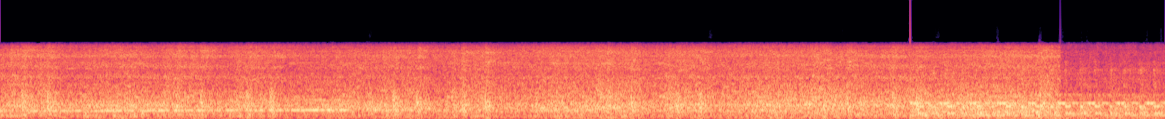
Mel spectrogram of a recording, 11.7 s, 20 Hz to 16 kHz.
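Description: Seibu 101-series electric commuter train moving along a station platform, its traction motors humming on a slightly rising tone that fades out a few seconds in, with steady running noise from the wheels on the rails. Near the end the sound switches abruptly to the running noise heard inside a moving train car.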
